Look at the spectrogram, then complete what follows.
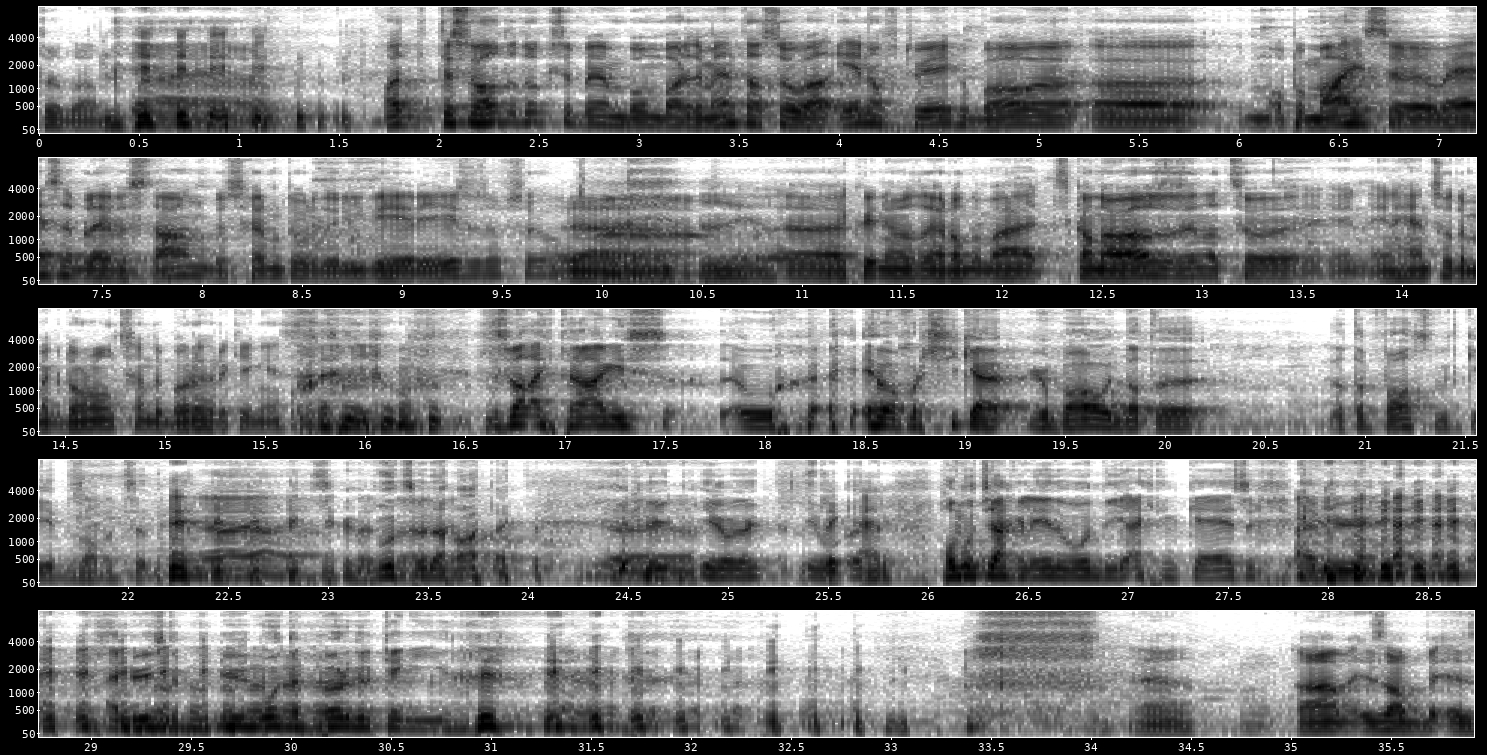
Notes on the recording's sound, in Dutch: LIVE op Shtick Fest in Comedy Club Haug in Rotterdam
